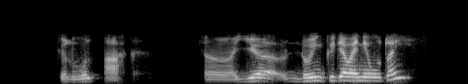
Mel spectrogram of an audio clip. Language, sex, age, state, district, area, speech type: Kashmiri, male, 30-45, Jammu and Kashmir, Anantnag, rural, conversation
